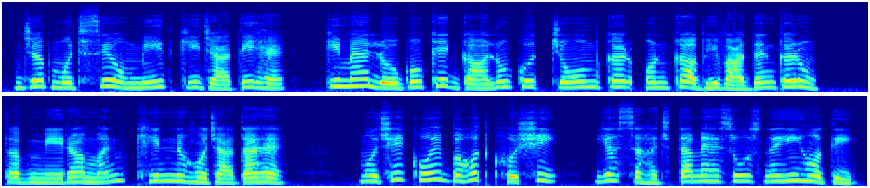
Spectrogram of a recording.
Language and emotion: Hindi, sad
